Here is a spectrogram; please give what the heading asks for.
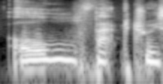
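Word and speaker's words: olfactory: It's like factory. You know where Nanny used to work but with O L at the beginning.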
